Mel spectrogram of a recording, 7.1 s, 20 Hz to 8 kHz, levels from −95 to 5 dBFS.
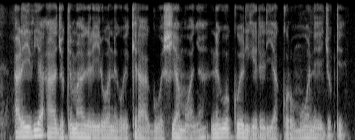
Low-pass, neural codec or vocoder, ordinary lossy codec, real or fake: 7.2 kHz; autoencoder, 48 kHz, 128 numbers a frame, DAC-VAE, trained on Japanese speech; none; fake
